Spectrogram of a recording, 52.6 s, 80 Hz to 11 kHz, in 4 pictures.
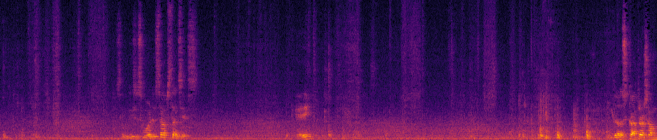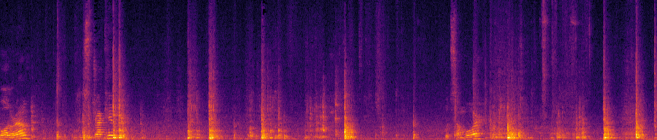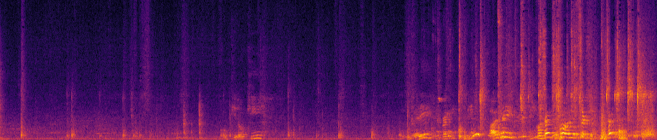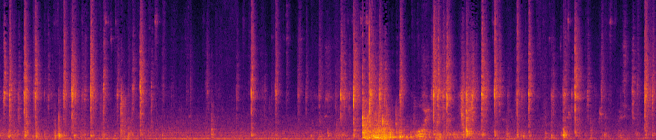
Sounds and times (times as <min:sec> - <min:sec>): Speech: 0:02.4 - 0:04.0, 0:05.9 - 0:06.4, 0:12.2 - 0:13.8, 0:22.0 - 0:22.9, 0:30.7 - 0:31.6, 0:34.4 - 0:38.8, 0:47.7 - 0:48.4, 0:51.8 - 0:52.1.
